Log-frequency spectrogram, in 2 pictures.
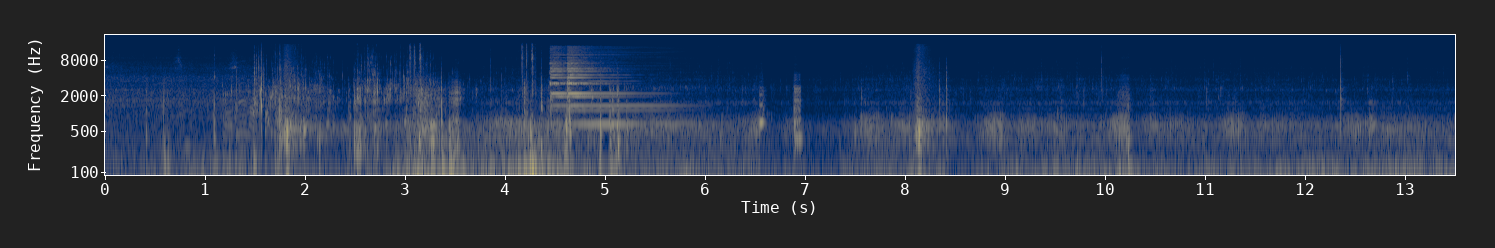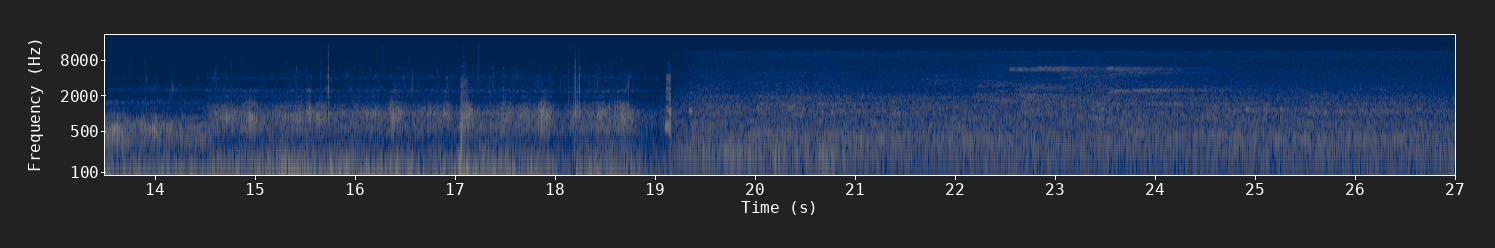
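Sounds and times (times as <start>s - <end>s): underwater bubbling and gurgling: 1.2s - 19.2s
sharp knocks underwater: 1.5s - 6.0s.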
